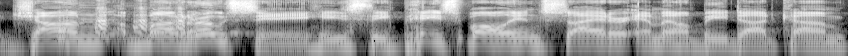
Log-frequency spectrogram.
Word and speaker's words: Morosi: it is pronounced marosi John marosi he's the Baseball Insider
